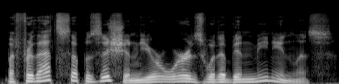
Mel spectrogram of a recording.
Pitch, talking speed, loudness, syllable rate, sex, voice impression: 125 Hz, 175 wpm, -18 LUFS, 4.6 syllables/s, male, masculine, very adult-like, very middle-aged, very thick, very tensed, powerful, bright, slightly hard, clear, slightly fluent, very cool, very intellectual, slightly refreshing, sincere, very calm, very mature, friendly, reassuring, very unique, very wild, sweet, lively, kind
